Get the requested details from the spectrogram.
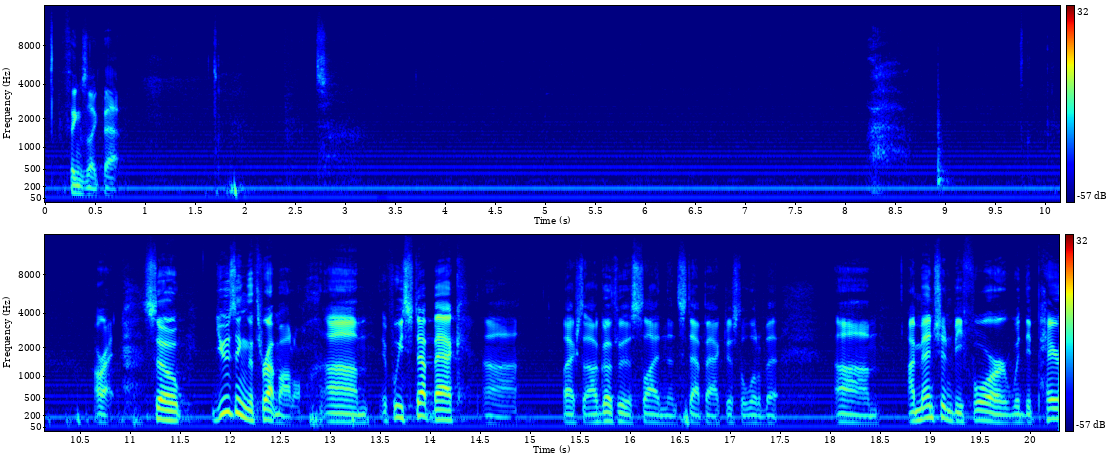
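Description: A man speaks into a microphone, pausing now and then.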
